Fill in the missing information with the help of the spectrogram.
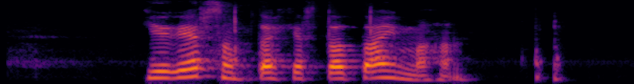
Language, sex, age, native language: Icelandic, female, 30-39, Icelandic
